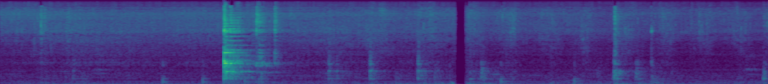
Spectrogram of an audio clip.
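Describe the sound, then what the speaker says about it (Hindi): Mushrooms and capsicum drop into a simmering chilli gravy, setting off a sudden loud sizzle, then softer spoon stirring and scraping against the pan over a low, continuous frying hiss. "अब मैं इसमें ऐड करूंगी मशरूम और शिमला मिर्च"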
